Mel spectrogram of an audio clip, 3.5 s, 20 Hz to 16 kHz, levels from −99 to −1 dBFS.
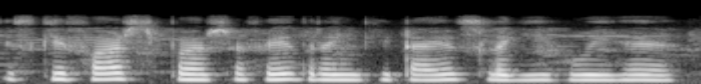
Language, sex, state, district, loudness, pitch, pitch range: Hindi, female, Jharkhand, Ranchi, -16 LUFS, 230 Hz, 220-245 Hz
